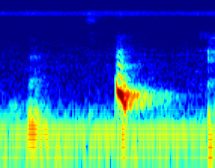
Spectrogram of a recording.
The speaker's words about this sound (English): I just burp, hiccuped. I don't even know what the fuck that was. I really hope y'all heard that.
